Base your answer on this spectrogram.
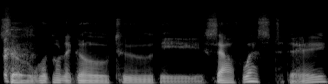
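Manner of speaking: very low, unhurried, slow radio announcer voice. Mocking another speaker's loud voice: NPR announcer voice. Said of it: "Now he's talking like an N P R guy".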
